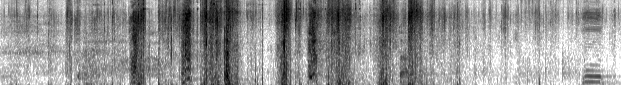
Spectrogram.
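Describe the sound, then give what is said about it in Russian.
A piece of paper is crumpled and torn, a run of loud, rough rustling bursts over several seconds, followed by quiet and a brief voice at the very end. “Да, кусочек бумаги.”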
